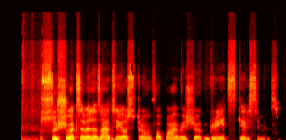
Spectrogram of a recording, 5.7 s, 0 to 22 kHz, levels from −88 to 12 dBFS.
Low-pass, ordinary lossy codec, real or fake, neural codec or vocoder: 19.8 kHz; Opus, 24 kbps; real; none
